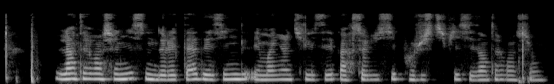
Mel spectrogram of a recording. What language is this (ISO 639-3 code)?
fra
